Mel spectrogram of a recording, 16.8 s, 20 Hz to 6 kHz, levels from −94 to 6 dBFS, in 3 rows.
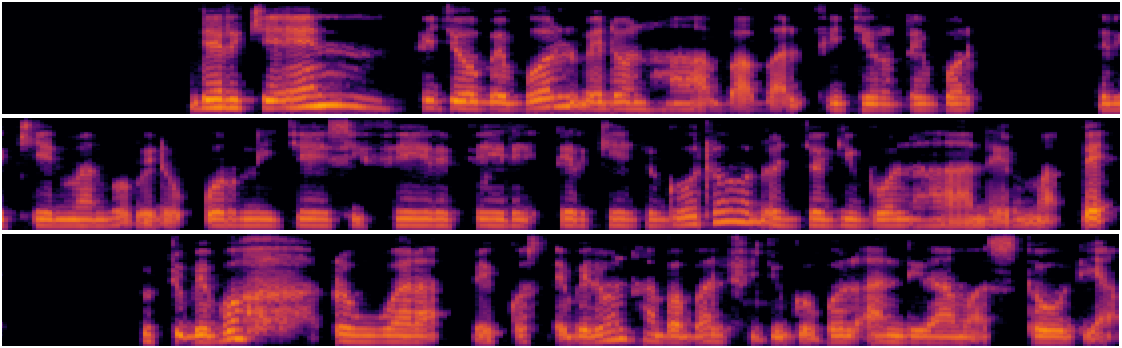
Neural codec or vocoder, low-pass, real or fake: codec, 16 kHz, 8 kbps, FreqCodec, larger model; 5.4 kHz; fake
